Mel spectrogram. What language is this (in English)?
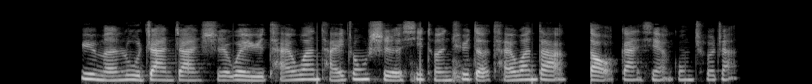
Chinese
